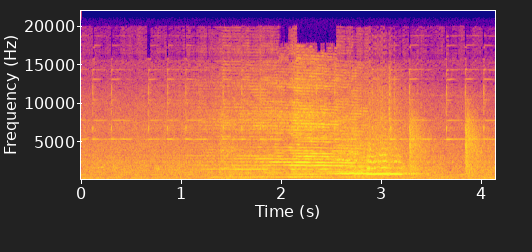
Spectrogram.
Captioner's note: honking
